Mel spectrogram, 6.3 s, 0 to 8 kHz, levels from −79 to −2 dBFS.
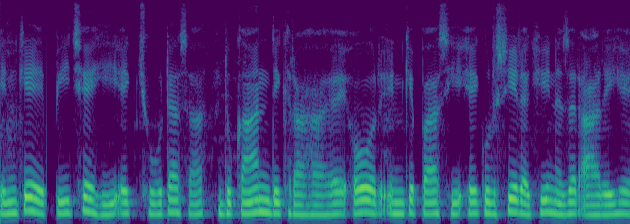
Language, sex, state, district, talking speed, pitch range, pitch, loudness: Hindi, male, Uttar Pradesh, Ghazipur, 200 wpm, 145-155 Hz, 150 Hz, -25 LUFS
